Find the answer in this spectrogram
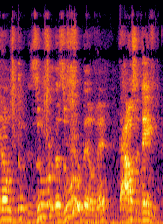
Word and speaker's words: Zerubbabel: Zerubbabel, right?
